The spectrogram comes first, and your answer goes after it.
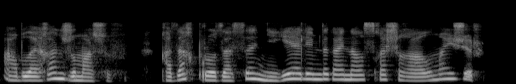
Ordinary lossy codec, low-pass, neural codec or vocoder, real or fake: MP3, 48 kbps; 7.2 kHz; none; real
